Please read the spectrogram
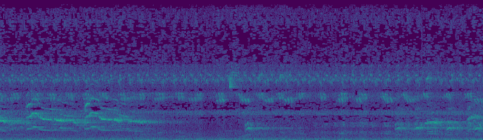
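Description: Nature ambience: birds chirping in short falling notes over a steady high insect-like trill, busiest at the start and again near the end.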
